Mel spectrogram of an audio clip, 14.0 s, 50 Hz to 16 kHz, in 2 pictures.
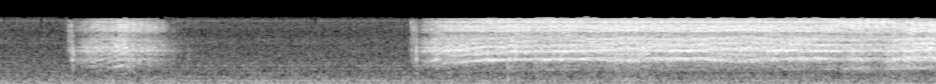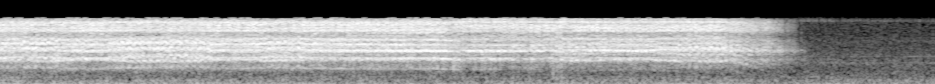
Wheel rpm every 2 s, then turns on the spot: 10, 40, 160, 160, 160, 160, 110.
none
